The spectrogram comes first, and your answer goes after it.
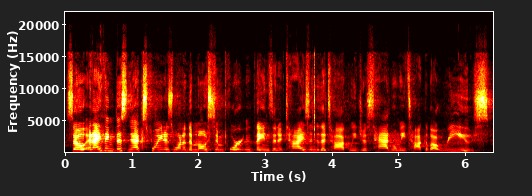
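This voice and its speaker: A woman's voice: high-pitched, normal speed, pushed and bright. A woman from Minnesota with a Minnesotan accent, giving a conference presentation in a chatty way, often asking the audience "right?". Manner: chatty, asks audience questions with tag "right?".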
